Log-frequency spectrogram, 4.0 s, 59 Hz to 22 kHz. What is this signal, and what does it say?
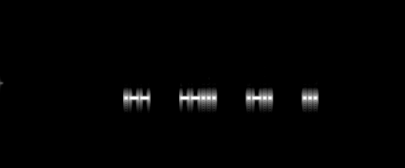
Morse code, heard as a keyed tone, about 41 wpm, spaced as for 20 wpm, 700 Hz. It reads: W7LS
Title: USA Call Signs - 4 Characters - 4x Character Spacing - 45wpm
